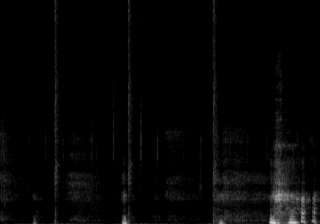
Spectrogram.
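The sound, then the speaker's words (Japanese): Light taps on a belly: a few soft, sharp pats spaced out over several seconds, with breathy sighs between them and a louder voiced sigh at the end. “ほら、お腹押すだけじゃ足りないでしょう。軽く叩いてあげるよ。”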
